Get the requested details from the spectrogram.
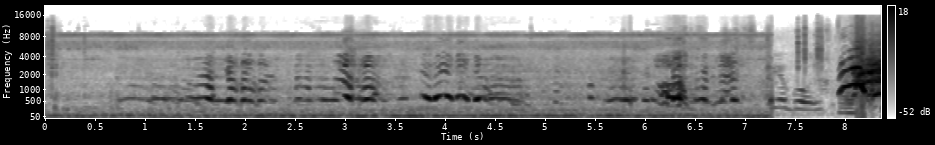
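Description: A young woman talks and laughs into a microphone, close by.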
